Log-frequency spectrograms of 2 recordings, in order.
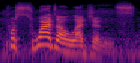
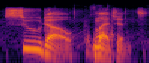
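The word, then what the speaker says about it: pseudo-legend: has one of the what's known as the persuader legends I'm actually actually Chris it's pronounced pseudo legends thank you but yes we found this one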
